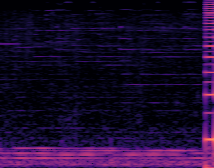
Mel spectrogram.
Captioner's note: buzzer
